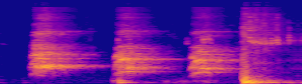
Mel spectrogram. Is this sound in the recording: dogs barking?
yes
